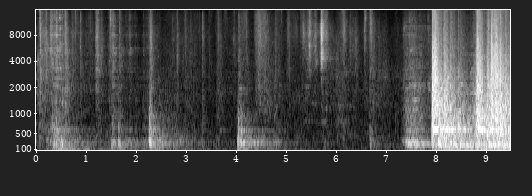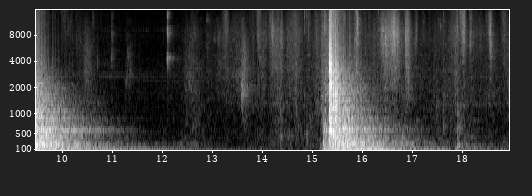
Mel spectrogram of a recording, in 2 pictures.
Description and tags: Tampon-Fermeture
Closing the door to the unofficial catacombs of Paris from downstair recorded on DAT (Tascam DAP-1) with a Sennheiser ME66 by G de Courtivron.
door, catacombs, career, paris, underground, closing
